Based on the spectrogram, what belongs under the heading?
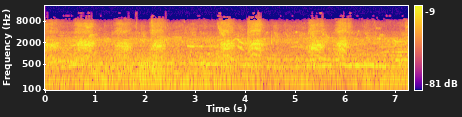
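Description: Harsh bird calls, repeated in a run, often in pairs, about one every half second to second.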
